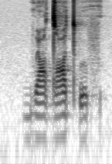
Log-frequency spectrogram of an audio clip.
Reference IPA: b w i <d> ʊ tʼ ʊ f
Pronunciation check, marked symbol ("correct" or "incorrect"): incorrect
